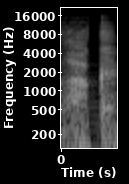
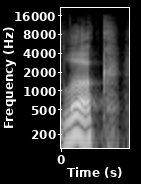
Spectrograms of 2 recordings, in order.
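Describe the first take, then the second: First: It is said in a put-on character voice. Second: It is said in her normal voice.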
